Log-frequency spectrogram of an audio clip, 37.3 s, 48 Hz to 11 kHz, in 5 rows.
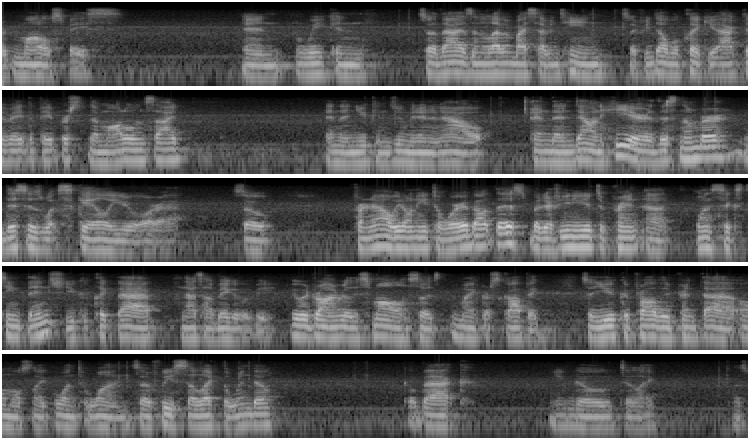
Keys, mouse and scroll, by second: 2.4 scroll down 1, 3.9 click, 6.0 click, 7.4 scroll down 1, 8.4-9.5 scroll up 3, 9.5 scroll down 1, 11.0 click, 11.2 click, 12.2 click, 12.6 click, 14.4 click, 32.1 click, 33.3 click.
